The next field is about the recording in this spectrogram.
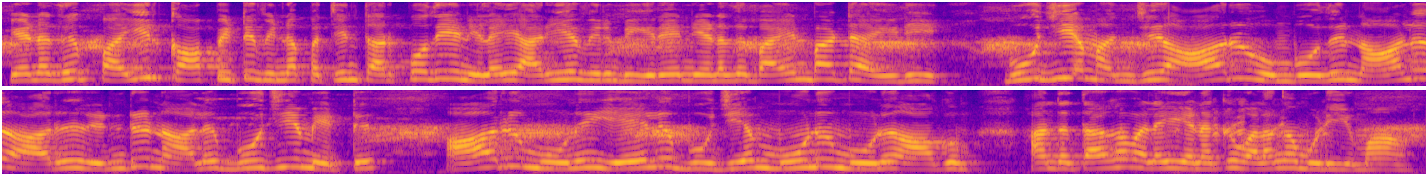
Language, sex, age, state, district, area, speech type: Tamil, female, 18-30, Tamil Nadu, Madurai, urban, read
